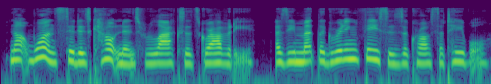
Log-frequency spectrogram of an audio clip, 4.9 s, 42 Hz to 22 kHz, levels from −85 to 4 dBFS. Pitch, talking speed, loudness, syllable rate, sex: 220 Hz, 210 wpm, -17 LUFS, 6.0 syllables/s, female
